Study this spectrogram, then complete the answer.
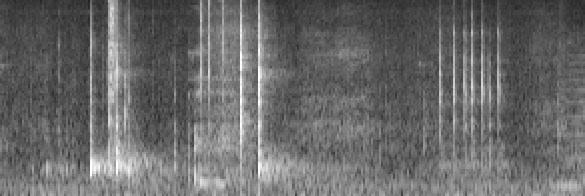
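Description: A metal wrench clicks and clinks against an engine part.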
